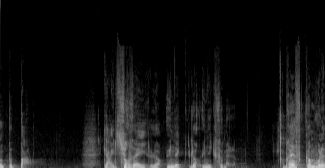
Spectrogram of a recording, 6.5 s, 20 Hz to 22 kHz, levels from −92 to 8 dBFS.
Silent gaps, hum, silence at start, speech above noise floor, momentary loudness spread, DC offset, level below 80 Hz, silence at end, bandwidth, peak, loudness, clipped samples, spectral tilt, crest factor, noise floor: none; none; 0 s; 50 dB; 15 LU; under 0.1%; -52 dBFS; 0 s; 12.5 kHz; -2 dBFS; -23 LUFS; under 0.1%; -7.5 dB/octave; 22 dB; -72 dBFS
